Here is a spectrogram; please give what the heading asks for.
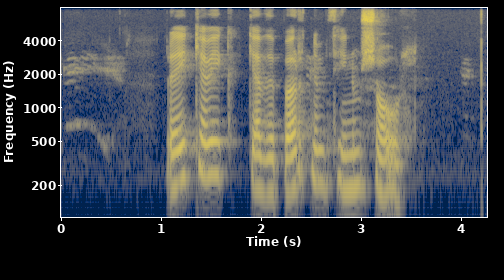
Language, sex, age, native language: Icelandic, female, 50-59, Icelandic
